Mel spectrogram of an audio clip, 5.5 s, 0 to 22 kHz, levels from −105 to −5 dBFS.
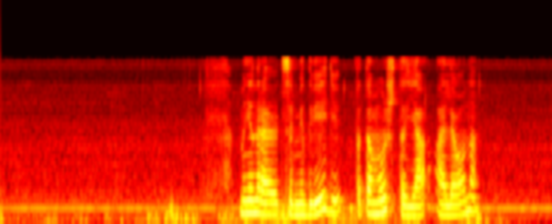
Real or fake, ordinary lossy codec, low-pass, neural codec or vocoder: real; none; 7.2 kHz; none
